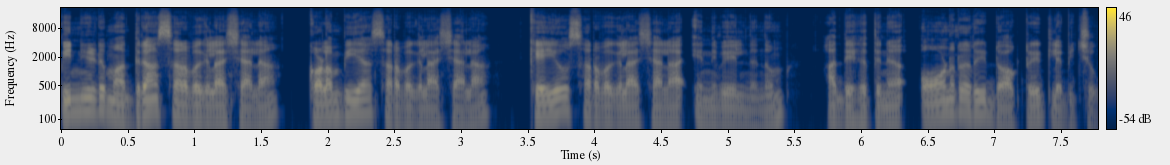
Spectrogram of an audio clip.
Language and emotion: Malayalam, neutral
